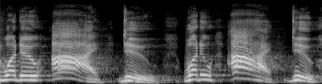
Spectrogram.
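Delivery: "I" drawn out long, set apart before "do"; slow it down and lean hard on "I"; stress on I. Shown as a demonstration. Preacher exposing self-focused questions, stress on "I". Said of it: "Then the emphasis is on".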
